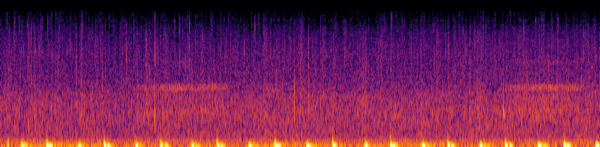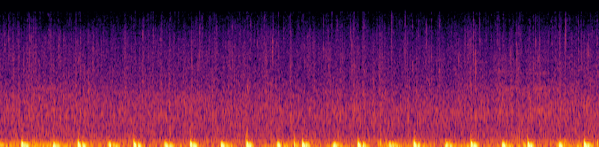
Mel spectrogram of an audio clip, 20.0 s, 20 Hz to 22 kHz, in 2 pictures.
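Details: ASMR sleep-aid loop of soft breathing, heartbeats and rain ambience: steady low thumping heartbeat at about 63 beats a minute, soft rain and faint breathing behind.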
